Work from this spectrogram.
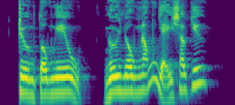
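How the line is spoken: Angry. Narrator (Vietnamese): Tần Lâm tức giận

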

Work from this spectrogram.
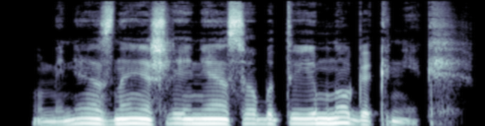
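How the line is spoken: Grumbling. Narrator (Russian): пробурчал я

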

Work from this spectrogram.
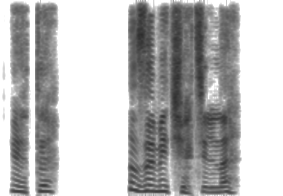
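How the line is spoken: Admiring breathy exclamation. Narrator (Russian): Восхищенно выдохнула Камила

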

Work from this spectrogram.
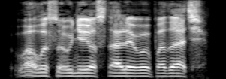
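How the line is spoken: Muffled, submissive speech. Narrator (Russian): глухо заговорил торговец, подчинившись

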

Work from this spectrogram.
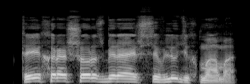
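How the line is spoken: Plain. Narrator (Russian): сказал он

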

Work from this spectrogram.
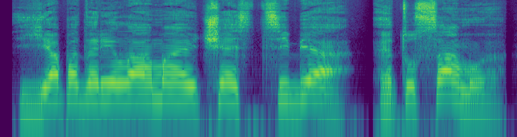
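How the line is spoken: Shouting. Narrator (Russian): прокричала Ева

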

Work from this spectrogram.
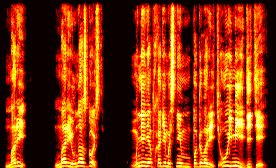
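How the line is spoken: Shout. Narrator (Russian): Тетау выкрикнул

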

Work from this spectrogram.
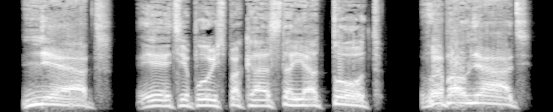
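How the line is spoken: Growling. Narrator (Russian): я снова рыкнул

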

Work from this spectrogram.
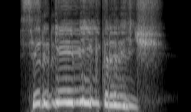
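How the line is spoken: Two voices crying out. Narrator (Russian): вскрикнули Катя и Стефания, когда я приземлился на подоконник

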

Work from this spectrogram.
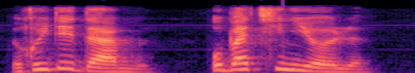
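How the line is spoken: Old woman shouting. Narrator (French): cria la mère Jacques

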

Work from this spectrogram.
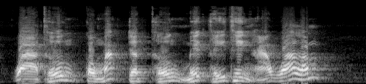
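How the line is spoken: Angry loud shouting. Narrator (Vietnamese): Ông không khỏi tức bực, lớn tiếng quát thét

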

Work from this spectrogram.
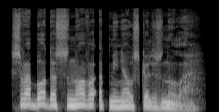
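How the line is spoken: Sad, pained sigh. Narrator (Russian): печально вздохнула эльфийка, зажимая рану в плече

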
